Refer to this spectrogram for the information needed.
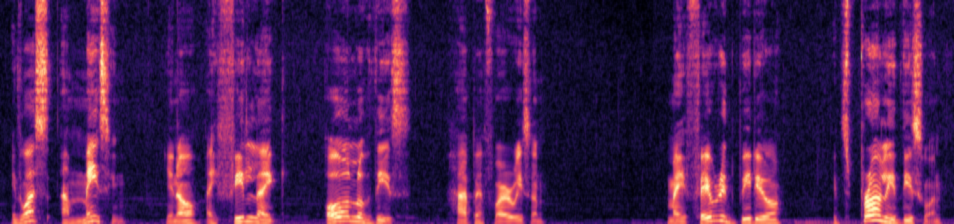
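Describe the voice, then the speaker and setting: Casual chatty man, improvised commentary. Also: medium pitch. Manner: casual, chatty, frequent "you know" fillers. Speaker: gaming YouTuber. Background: faint guitar music.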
